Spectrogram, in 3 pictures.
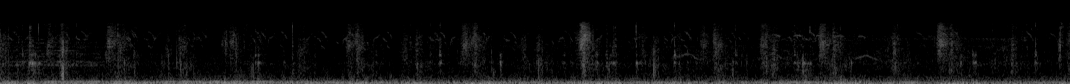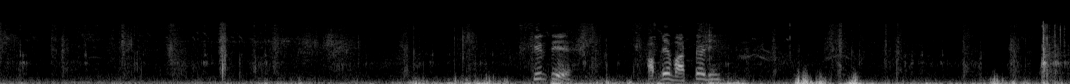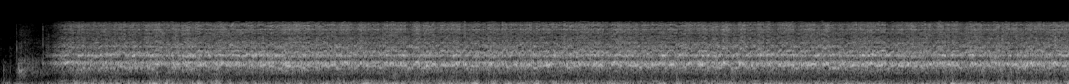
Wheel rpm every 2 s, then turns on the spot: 0, 0, 0, 0, 0, 0, 0, 0, 0, 0, 10, 170, 210, 210, 210, 210.
none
